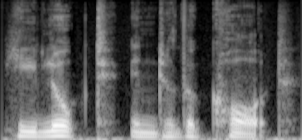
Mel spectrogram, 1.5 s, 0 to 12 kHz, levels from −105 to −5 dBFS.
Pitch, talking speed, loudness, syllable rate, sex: 100 Hz, 200 wpm, -19 LUFS, 5.1 syllables/s, male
